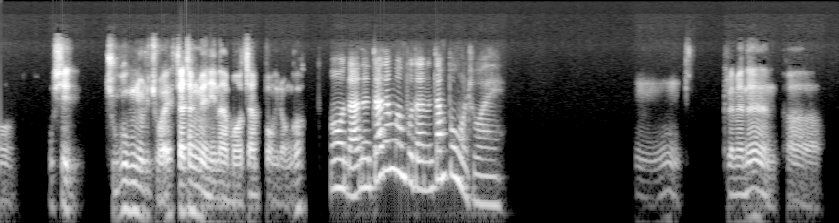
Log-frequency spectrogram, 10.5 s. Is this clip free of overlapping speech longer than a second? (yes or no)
yes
